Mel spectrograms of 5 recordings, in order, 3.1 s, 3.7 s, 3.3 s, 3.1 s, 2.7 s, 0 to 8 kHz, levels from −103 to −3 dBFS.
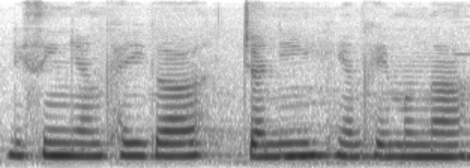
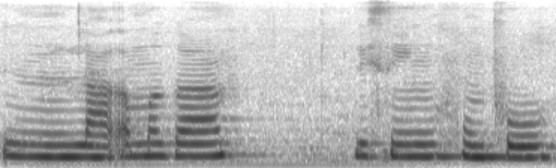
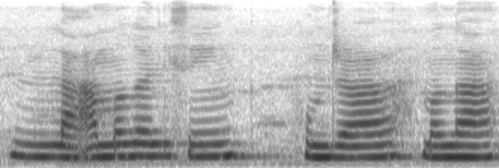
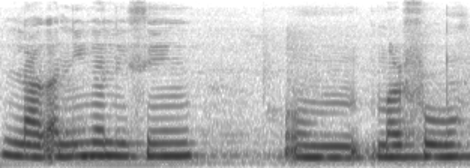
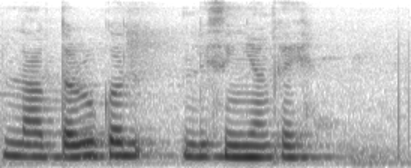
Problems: none marked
